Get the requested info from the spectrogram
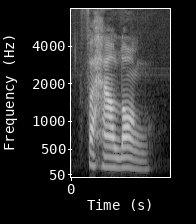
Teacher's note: for how long this is a question too but it has a falling tone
